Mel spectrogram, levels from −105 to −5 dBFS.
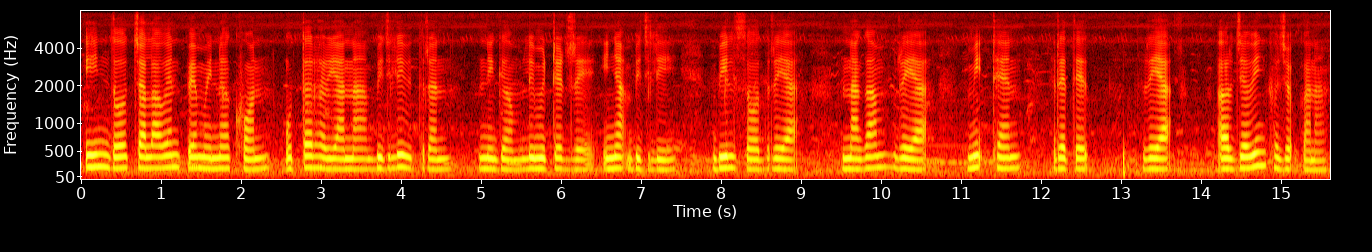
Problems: none marked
